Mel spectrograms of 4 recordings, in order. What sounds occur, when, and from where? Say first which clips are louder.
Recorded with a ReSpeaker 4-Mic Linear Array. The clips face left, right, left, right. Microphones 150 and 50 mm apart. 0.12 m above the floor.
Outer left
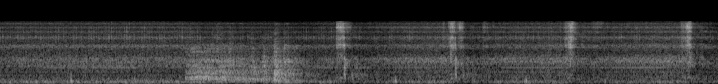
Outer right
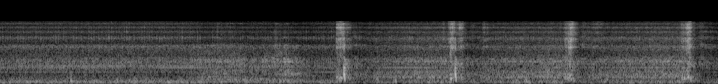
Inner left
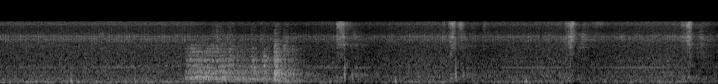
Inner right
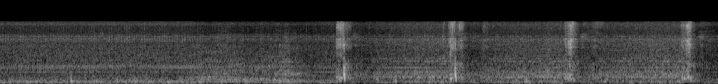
1.9 s a drawer: outer left 10 dB, inner left 10 dB; 75° left (ahead or behind), 8 m
3.4 s chopping: outer right 13 dB, inner right 15 dB; 65° right (ahead or behind), 1.2 m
